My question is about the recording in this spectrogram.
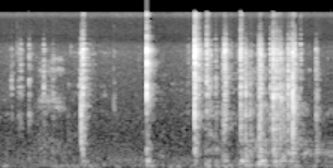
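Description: A DVD being pressed onto the plastic centre hub of a disc case, with sharp plastic clicks and taps: one click about a second in, another at two seconds, then a quick run of clicks in the second half.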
